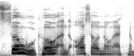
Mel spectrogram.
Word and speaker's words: Sun Wukong: Yeah, you pronounce very clearly. It's Sun Wukong, and also known as the Monkey King.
